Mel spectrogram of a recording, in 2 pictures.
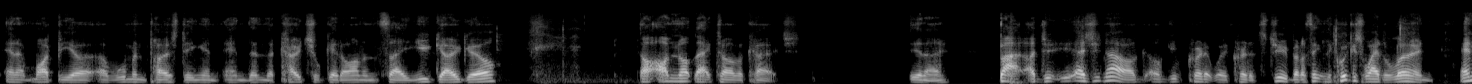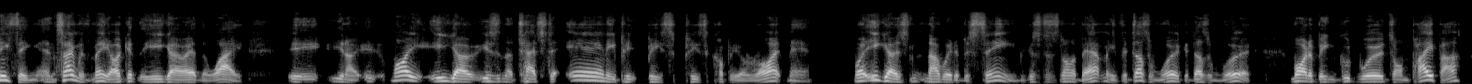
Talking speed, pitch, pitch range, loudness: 215 wpm, 125 Hz, 110-155 Hz, -23 LUFS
